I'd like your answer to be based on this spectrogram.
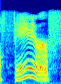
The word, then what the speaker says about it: fare: 好，今天要分享第三个单词呢，叫做 fair。什么呢？是公平那个单词吗？ No，读音一样，但是写法不一样。 Fair，F-A-R-E，它是一个名词，我相信很多同学应该都知道这个单词的用法啊。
